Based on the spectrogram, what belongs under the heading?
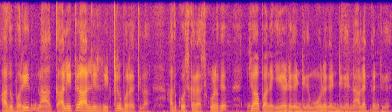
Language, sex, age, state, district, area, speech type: Kannada, male, 60+, Karnataka, Mysore, urban, spontaneous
